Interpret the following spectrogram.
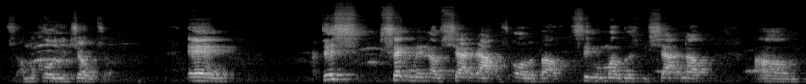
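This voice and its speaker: A man hosting a casual podcast interview, joking and bantering loudly in slang. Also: on the high side, steady tone, moderate pace, echoey room, slight background noise, low-quality recording. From United States. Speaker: podcast host.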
